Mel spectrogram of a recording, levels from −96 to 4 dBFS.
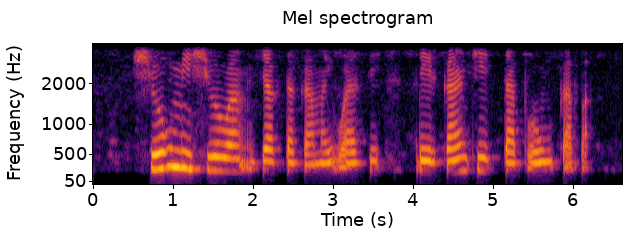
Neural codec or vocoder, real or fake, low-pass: none; real; 3.6 kHz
